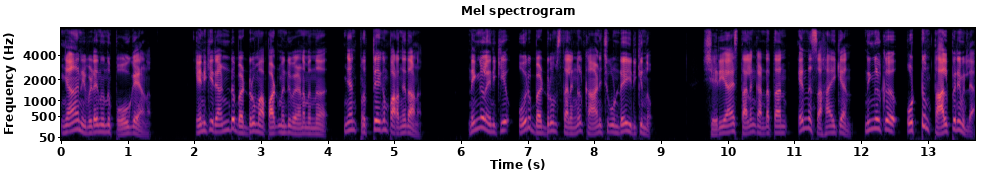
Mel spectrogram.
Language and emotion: Malayalam, angry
